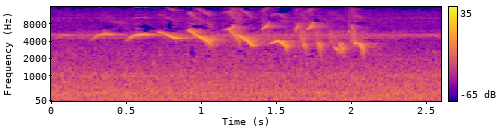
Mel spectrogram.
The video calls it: Papa capim baianinho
